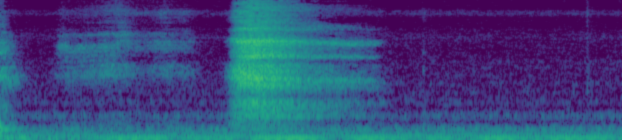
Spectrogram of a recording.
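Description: A man's long sigh starting about two seconds in, with a fainter breath just before it, over a low steady hum.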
